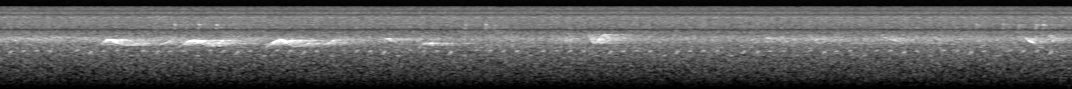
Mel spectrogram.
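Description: Steady faint hiss with a few short, high-pitched chirps from a bird: three in quick succession about a second in, then single ones near the middle and near the end.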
